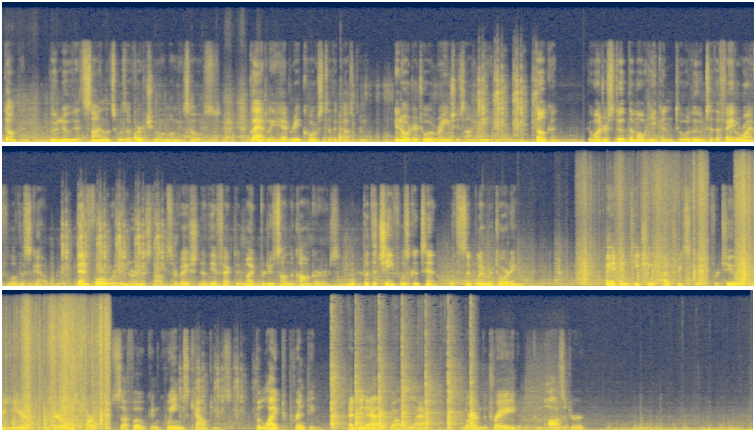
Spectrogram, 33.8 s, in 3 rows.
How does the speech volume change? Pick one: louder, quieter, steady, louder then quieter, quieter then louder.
steady.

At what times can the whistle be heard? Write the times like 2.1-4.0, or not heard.
not heard.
